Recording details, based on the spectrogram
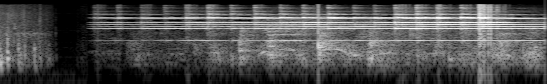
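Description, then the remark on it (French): A brief murmur of voices, a short pause, then a loud electric school bell rings continuously and steadily until the end. “Quand ça sonnait la cloche, alors là, c'était le rassemblement, puis tout le monde en ligne, et puis on attendait qu'ils nous fassent rentrer tous ensemble.”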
